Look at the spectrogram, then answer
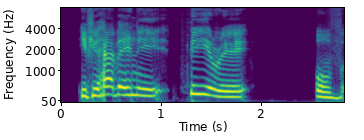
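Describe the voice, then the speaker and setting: Lively intonation marks this man's speech, captured in a dry, close sound with no echo. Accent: Swedish. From Sweden. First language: Swedish. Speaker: musician and composer reacting to music. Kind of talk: live stream reaction, reading chat comments. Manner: animated.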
